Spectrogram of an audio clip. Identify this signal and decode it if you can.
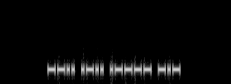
Morse code, heard as a keyed tone, about 51 wpm, 700 Hz. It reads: ZL1K
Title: DXCC-100 Call Signs - 4 Characters - 50wpm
